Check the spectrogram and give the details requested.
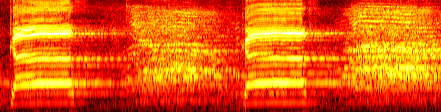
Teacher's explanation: کاف کا مخرج زبان کی جڑ اور تالو کے سخت حصے سے ادا ہوتا ہے۔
